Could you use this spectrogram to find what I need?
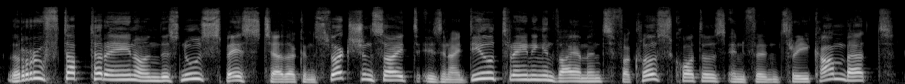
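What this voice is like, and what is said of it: Mixed put-on Mr. Bean and Dracula accent. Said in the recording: “You sounded like Mr. Bean in Rat Race. ... It's like Mr. Bean and Dracula.”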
